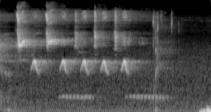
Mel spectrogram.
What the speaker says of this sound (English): P for parrot, kids, P for a red parrot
